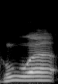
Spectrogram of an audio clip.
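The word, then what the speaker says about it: هو: Dalam bahasa Arab, "hua" tetaplah "hua". Sejak awal bahasa Arab hingga akhir zaman, kata itu akan selalu diucapkan "hua".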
